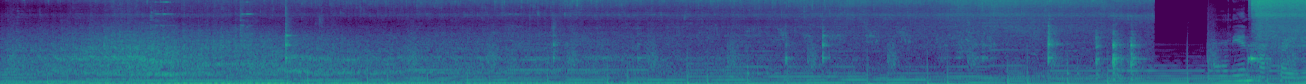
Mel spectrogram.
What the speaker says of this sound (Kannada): ಒಂದು ಪ್ಯಾನ್ ಇಟ್ಕೊಂಡಿದ್ದೀನಿ, ಅದಕ್ಕೆ ಬಟ್ರನ್ನು ಹಾಕ್ತಾಯಿದ್ದೀನಿ.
